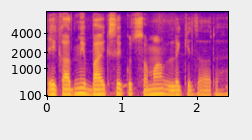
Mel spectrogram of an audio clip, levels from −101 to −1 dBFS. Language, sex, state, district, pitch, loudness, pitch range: Hindi, male, Assam, Kamrup Metropolitan, 125 Hz, -17 LUFS, 120-130 Hz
